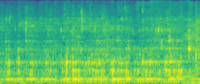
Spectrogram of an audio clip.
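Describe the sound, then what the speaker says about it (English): About a cup of water poured into a mixture while a recipe is being prepared, a steady, unbroken splashing pour of moderate loudness lasting about two seconds, with no talking over it. "It looks like we're going to need about a cup of water in there."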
